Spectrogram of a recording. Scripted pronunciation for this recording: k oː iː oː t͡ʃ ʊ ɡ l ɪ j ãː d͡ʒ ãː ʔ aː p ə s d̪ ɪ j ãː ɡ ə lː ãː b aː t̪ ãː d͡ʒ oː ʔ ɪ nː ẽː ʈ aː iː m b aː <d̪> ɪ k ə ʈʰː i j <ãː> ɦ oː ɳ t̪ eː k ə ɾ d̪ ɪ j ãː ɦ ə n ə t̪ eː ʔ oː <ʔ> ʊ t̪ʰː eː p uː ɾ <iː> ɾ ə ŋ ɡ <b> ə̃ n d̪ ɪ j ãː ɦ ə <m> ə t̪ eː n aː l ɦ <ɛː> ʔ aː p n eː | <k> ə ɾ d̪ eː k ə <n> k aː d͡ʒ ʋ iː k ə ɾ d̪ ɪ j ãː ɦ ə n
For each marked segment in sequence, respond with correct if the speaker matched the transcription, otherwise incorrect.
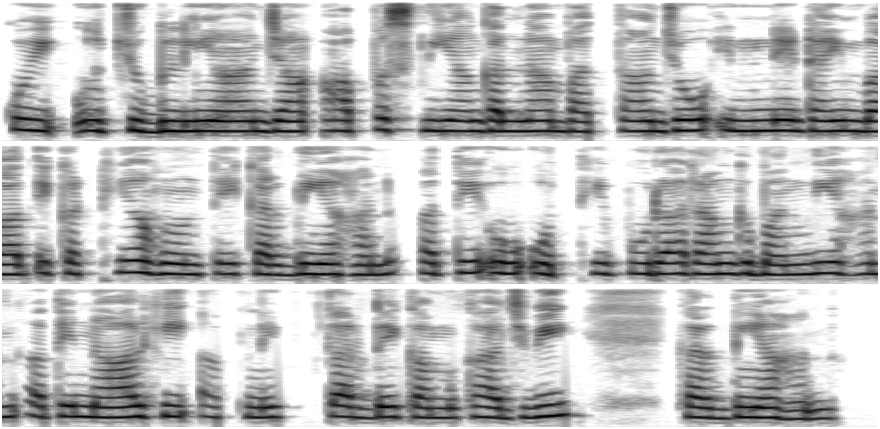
correct, correct, correct, incorrect: aː, correct, incorrect: n, incorrect: iː, correct, incorrect: m

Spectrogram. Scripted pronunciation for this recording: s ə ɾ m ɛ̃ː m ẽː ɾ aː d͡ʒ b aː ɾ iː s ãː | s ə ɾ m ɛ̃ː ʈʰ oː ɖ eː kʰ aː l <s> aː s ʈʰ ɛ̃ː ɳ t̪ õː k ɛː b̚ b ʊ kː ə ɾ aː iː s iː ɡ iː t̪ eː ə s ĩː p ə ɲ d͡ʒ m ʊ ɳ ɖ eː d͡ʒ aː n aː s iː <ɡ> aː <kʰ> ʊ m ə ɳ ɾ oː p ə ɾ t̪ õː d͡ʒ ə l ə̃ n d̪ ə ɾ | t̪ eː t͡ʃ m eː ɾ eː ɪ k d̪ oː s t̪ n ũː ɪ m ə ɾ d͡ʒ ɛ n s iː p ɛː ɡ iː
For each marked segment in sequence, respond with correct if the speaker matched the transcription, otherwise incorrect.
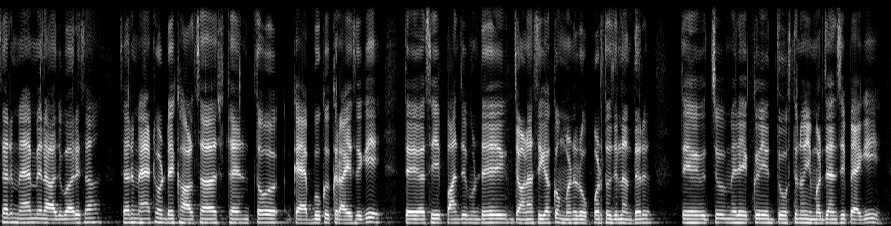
correct, correct, incorrect: k

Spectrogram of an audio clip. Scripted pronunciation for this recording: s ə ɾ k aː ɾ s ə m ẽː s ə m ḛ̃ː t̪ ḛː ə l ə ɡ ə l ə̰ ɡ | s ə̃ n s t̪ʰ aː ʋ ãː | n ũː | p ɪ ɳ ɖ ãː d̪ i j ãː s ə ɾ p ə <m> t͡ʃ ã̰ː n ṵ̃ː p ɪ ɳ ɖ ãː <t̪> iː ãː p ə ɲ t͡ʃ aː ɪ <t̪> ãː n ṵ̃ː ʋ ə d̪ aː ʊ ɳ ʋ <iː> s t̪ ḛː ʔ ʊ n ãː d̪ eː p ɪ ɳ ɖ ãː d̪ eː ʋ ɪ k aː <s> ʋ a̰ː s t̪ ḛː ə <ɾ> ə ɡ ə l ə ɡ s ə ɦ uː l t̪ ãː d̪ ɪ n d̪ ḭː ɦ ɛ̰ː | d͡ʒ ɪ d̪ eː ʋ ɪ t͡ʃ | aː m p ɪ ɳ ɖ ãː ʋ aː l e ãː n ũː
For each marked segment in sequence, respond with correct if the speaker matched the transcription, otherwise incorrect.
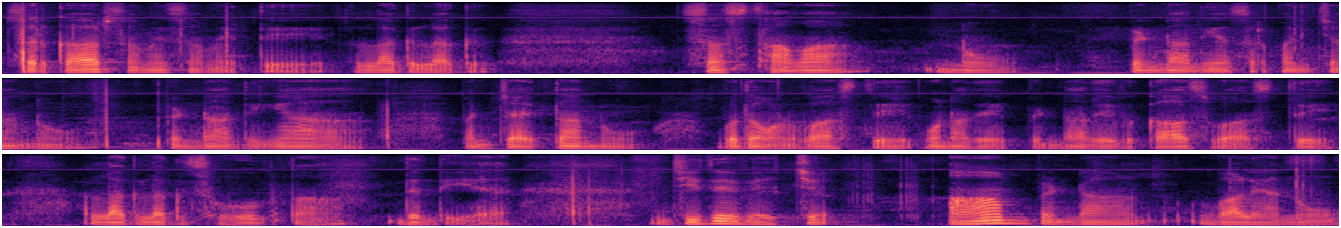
incorrect: ɲ, incorrect: d̪, correct, incorrect: aː, correct, incorrect: l

